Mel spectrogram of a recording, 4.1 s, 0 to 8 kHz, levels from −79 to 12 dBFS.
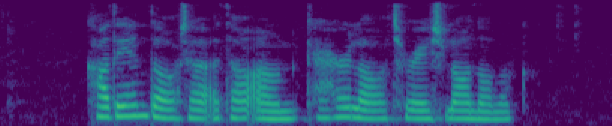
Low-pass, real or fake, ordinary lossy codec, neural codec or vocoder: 7.2 kHz; fake; MP3, 48 kbps; vocoder, 22.05 kHz, 80 mel bands, WaveNeXt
